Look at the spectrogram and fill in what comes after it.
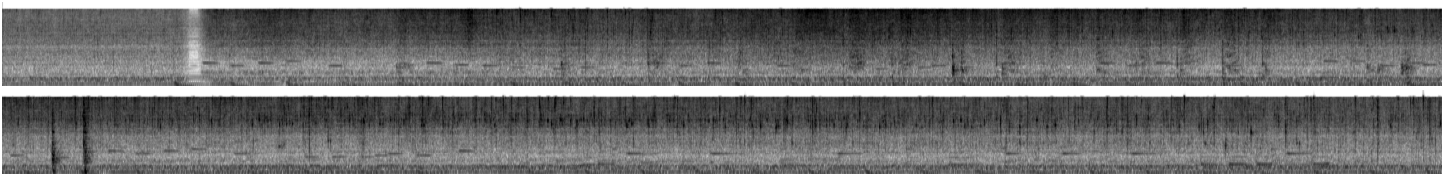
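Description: Vegetables and an egg frying in hot oil in a pan: a steady crackling sizzle, with a few sharp clicks around the middle.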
